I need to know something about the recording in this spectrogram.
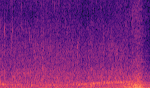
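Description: Intro sound design of a teaser's soundtrack: a steady, loud rushing noise over a deep rumble, with a faint tone rising slightly near the end as it leads into the music.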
